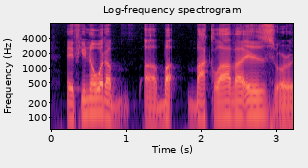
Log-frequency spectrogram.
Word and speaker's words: baklava: If you know what a baklava is, or in the way the Greeks pronounce it, baklava, it's phyllo dough with nuts and honey and, layer after layer after layer.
